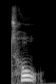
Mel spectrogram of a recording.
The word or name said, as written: tro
